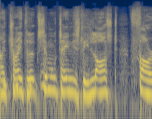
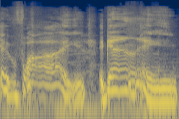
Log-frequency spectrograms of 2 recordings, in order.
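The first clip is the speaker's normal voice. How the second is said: mock French, self-admiring; muttered French phrases; slower than usual. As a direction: reel off French phrases in a put-on accent. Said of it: "various French phrases under my breath".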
